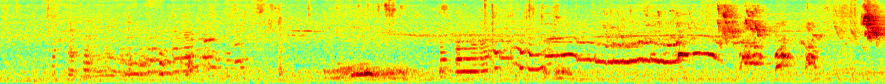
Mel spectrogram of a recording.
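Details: Young rooster eating rice, giving wavering, harmonic chirps that rise and fall in pitch, some drawn into short trills, with soft background hiss.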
